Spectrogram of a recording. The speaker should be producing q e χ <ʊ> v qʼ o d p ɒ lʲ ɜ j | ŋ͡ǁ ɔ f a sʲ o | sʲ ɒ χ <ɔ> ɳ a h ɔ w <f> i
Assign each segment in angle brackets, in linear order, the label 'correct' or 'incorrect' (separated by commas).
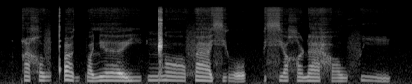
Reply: correct, correct, correct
